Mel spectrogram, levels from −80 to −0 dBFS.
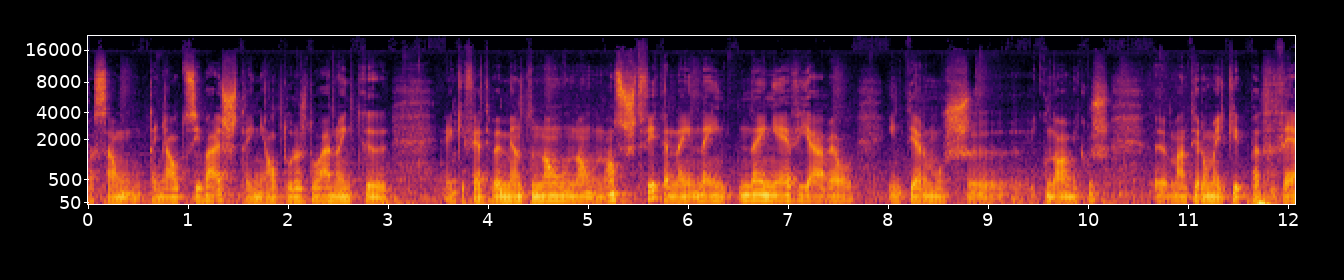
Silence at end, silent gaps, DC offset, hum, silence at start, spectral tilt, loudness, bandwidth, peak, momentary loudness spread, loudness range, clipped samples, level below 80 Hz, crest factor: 0 s; none; 0.4%; none; 0 s; -4.5 dB/octave; -16 LUFS; 18.5 kHz; -2 dBFS; 11 LU; 4 LU; under 0.1%; -26 dBFS; 16 dB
